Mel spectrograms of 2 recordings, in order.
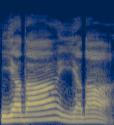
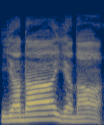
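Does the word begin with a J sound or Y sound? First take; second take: Y sound; Y sound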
